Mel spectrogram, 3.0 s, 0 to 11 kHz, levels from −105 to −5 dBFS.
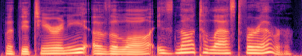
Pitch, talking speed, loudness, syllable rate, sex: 165 Hz, 220 wpm, -15 LUFS, 5.3 syllables/s, female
